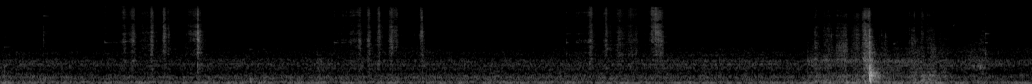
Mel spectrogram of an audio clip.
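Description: Kitchen knife slicing apple and tomato on a plastic cutting board: short bursts of crisp cutting strokes every couple of seconds, with one sharper knock of the blade near the end.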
